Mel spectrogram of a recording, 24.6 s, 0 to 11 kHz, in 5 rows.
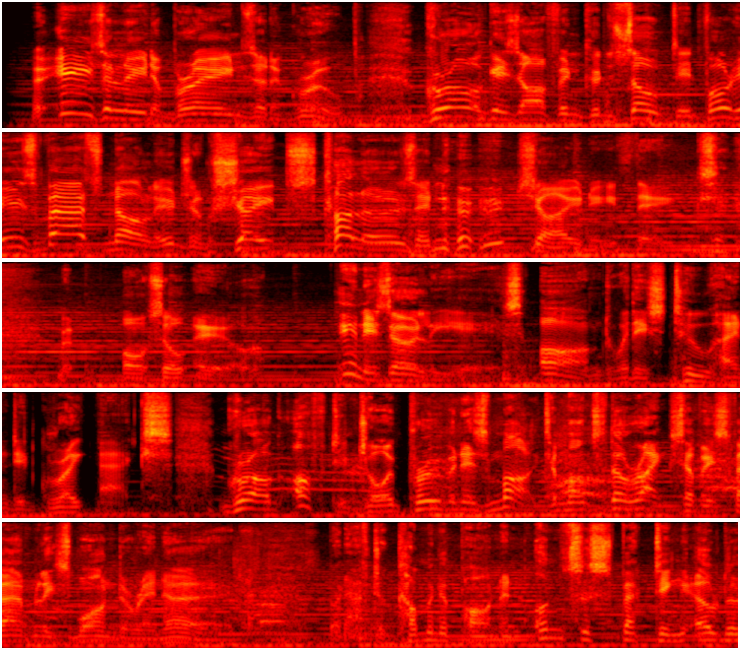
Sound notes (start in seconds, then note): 7.8 chuckle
